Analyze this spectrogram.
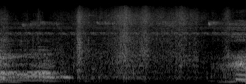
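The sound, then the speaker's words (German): A giant anteater, caught with a snare and given a sedative injection by a vet, bellows and groans in repeated rough bursts until the drug takes effect, fairly faint, with hissy noise and a few thin high chirps in the background. “Bis diese wirkt, brüllt das Tier aber ganz schön rum.”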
